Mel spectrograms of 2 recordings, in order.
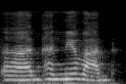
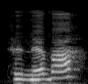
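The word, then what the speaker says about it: धन्यवाद: In my language, it's like dhanyavad. Taneba?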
